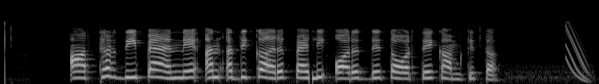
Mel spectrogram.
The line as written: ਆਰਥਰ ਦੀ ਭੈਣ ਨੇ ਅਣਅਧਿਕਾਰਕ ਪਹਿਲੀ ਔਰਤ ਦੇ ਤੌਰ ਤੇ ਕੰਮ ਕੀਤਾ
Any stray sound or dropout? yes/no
yes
